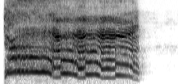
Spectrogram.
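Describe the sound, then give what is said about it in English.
A person lets out a loud, high-pitched wavering squeal for nearly two seconds, imitating a lobster screaming as it goes into a boiling pot, the pitch wobbling up and down before cutting off abruptly. “Yeah, can you imagine if, would people really eat lobsters if in the kitchen when at the restaurant, they hear them screaming as they're going into the boil?”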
